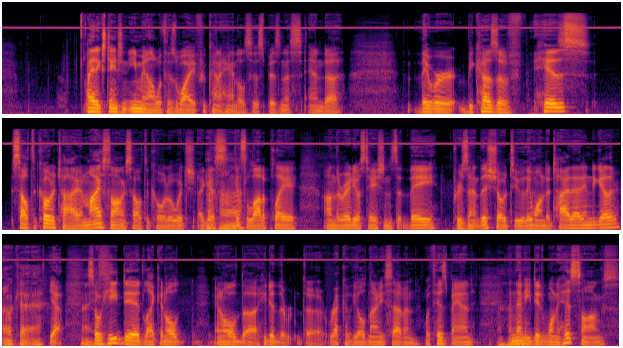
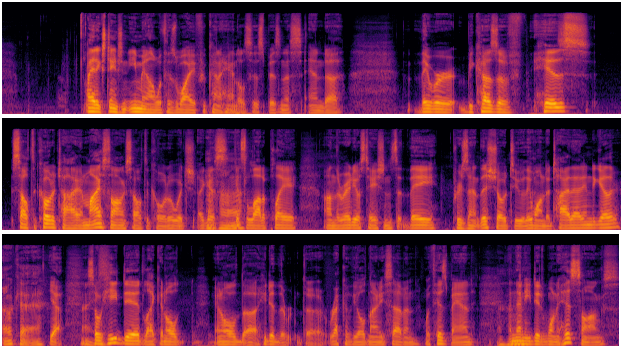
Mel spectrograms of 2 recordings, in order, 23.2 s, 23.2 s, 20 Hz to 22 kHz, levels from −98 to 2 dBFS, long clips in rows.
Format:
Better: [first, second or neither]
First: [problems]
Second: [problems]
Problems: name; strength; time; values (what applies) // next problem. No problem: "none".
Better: second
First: high-pitched whine; noticeable; throughout; 8.5 kHz, 15 dB below the speech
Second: none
